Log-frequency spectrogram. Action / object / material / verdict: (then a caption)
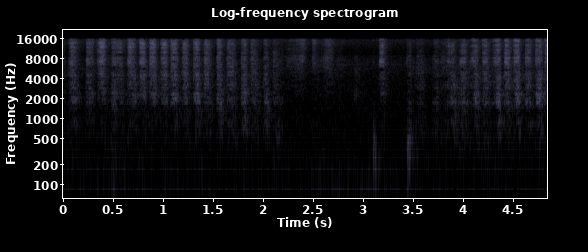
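scrape / paper page rubbed by a colored pencil / paper / none. A wooden colored pencil tip rubs a thin paper mandala page lying flat on a table in short, repeated coloring strokes, while the other hand, with long red nails, rests flat on the sheet. Quick, soft, bright scratchy strokes come in a steady rhythm, then ease into a quieter stretch broken by two sharper taps. The strokes then resume at full pace.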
